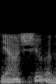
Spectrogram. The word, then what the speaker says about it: Yahshua: Just as they had a man named Joshua, which Hebraically is pronounced Yahshua, the exact same way as their Savior's name.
